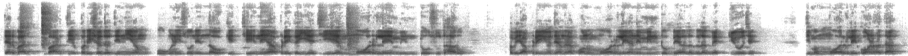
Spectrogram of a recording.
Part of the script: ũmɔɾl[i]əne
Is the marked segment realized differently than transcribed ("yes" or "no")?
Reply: yes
